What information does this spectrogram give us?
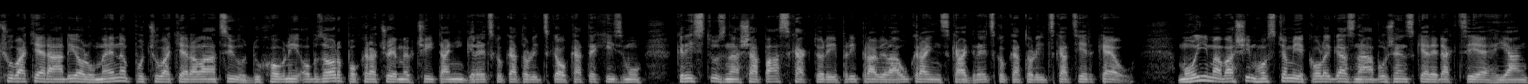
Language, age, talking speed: Slovak, 40-59, 120 wpm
